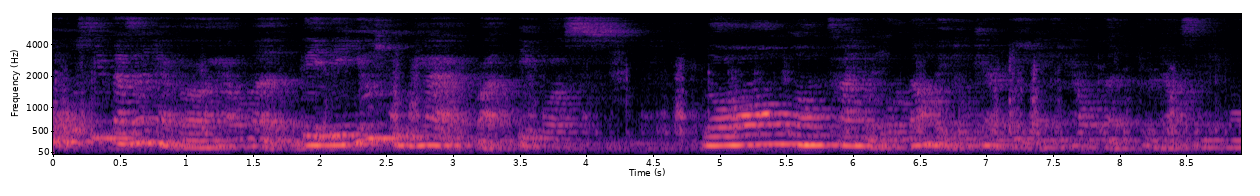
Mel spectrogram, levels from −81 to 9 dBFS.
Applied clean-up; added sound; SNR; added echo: none; Writing; 19 dB; reverberation time 0.6 s.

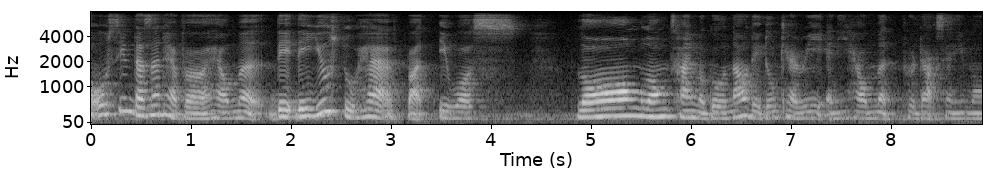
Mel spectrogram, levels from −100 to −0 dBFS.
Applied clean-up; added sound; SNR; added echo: none; none; none; none.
